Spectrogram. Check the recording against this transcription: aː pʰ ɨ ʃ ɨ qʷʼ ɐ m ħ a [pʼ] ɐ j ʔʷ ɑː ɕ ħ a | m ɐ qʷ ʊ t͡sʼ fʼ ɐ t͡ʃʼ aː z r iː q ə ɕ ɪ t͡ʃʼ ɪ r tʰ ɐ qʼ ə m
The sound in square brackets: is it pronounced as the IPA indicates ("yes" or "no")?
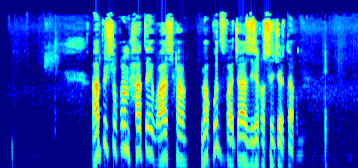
no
